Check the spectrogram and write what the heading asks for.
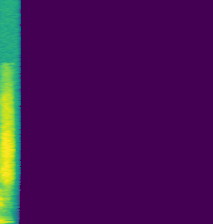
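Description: Silence: the sound track drops out completely after the last trace of commentary cuts off at the very start.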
